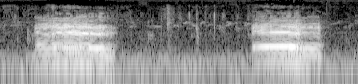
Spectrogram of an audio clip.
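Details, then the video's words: Domestic cattle driven across a river to their pen: two full, sustained moos, each lasting over a second, separated by a short quiet pause. "Bunyi sapi"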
